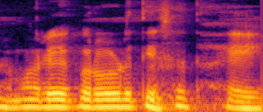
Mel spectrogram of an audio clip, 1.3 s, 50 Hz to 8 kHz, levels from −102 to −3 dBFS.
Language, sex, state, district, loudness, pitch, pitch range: Marathi, male, Maharashtra, Pune, -13 LUFS, 145 Hz, 140-150 Hz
